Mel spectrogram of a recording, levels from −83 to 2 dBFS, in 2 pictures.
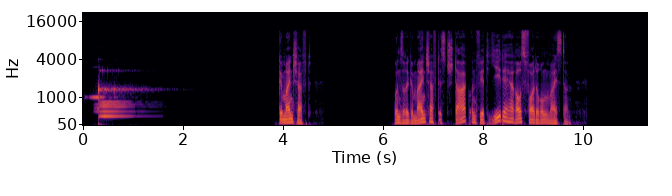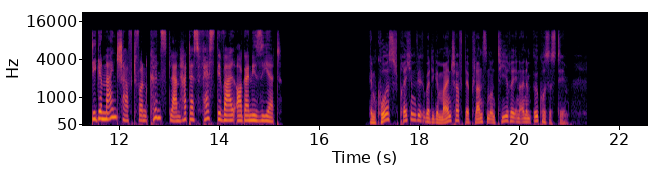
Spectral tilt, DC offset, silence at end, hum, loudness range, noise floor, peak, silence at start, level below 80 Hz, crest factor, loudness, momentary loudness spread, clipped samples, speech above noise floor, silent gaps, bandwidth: -5 dB/octave; under 0.1%; 1.6 s; none; 9 LU; under -90 dBFS; -8 dBFS; 0.15 s; -54 dBFS; 22 dB; -28 LUFS; 12 LU; under 0.1%; over 62 dB; 2.58-2.64 s, 3.75-3.81 s, 4.81-4.90 s, 6.01-6.07 s, 10.07-10.15 s, 11.27-11.33 s, 15.53-15.72 s, 16.83-16.90 s; 11.5 kHz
